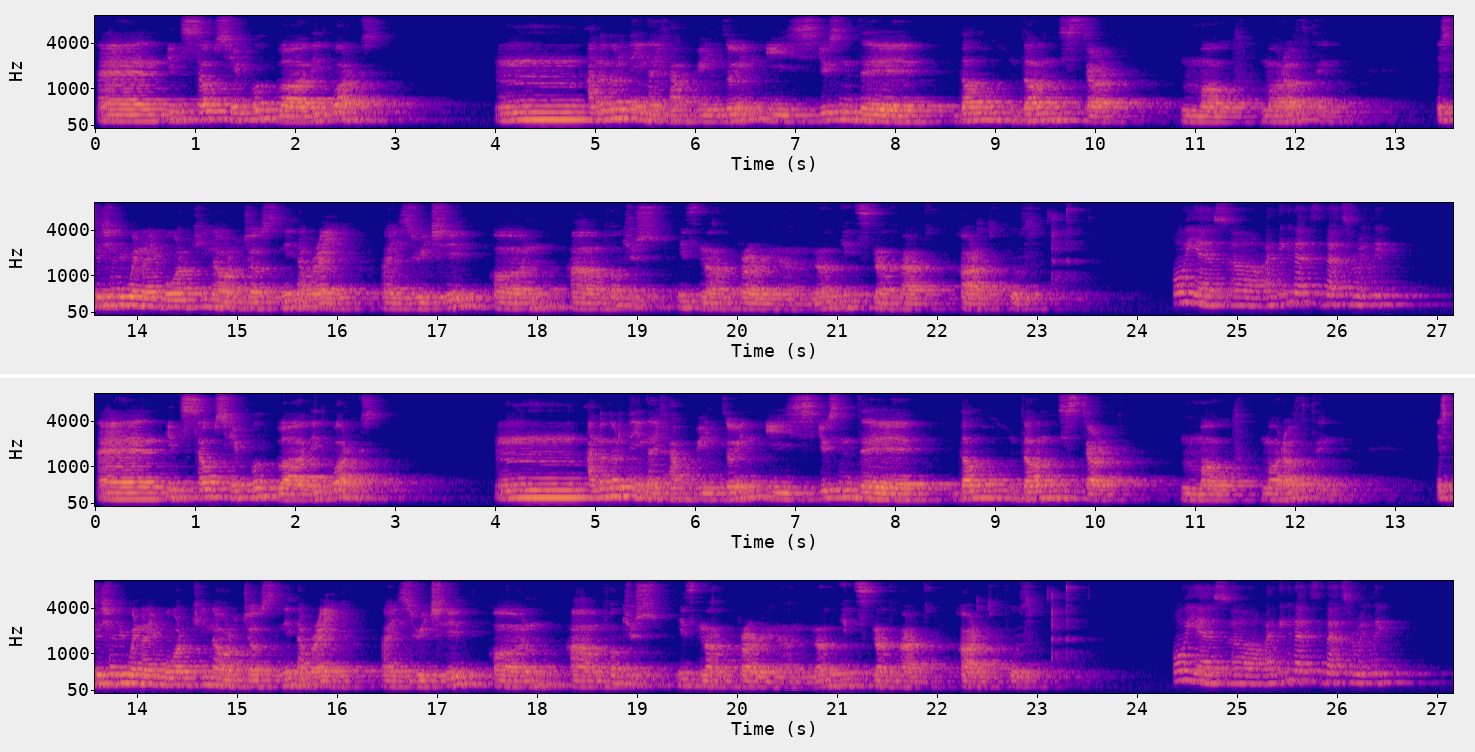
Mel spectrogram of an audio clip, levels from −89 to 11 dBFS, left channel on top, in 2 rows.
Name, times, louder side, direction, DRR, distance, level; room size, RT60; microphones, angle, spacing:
voice 1, 0.0-2.8 4.0-8.2 8.6-10.1 10.8-11.3 11.7-12.4 13.4-16.0 16.4-17.3 17.5-21.8 22.2-22.5 22.7-22.9, equal, 40° right, 0 dB, 1.4 m, -28 dB
voice 2, 24.4-26.4, equal, 5° right, -5 dB, 0.7 m, -34 dB
6.5 x 4.1 x 4.9 m, 1.1 s
head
